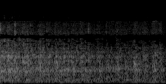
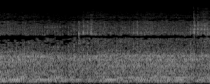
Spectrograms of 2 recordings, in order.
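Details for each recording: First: Bajaj Discover 100 single-cylinder bike at idle, engine making heavy khad-khad noise; fast metallic clatter over light idle, timing chain rattle fixed by timing chain change. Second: Bajaj Discover 100 single-cylinder idle after timing chain replacement and rocker adjustment, previously loud clattering engine: now smooth, even idle with light regular tick and no top-end clatter; normal idle.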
